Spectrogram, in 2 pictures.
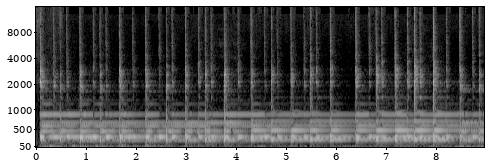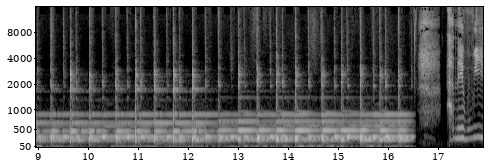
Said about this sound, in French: pendant les vacances, j'ai écouté un super groupe qui a intégré un joueur de hang dans son bande. Mais c'est quoi ça, le hang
